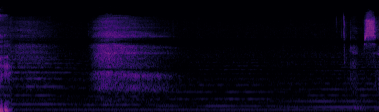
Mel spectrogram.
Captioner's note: sighs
